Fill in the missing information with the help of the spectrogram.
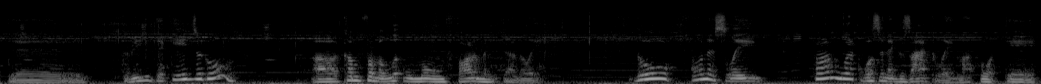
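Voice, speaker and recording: A man's voice: medium pitch, darkish tone, low-quality recording. A man playing a friendly, chatty old tavern keeper in a fantasy audio roleplay, with a folksy, rambling, self-deprecating way of talking to the listener. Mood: friendly, reminiscing. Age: older. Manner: rambling, folksy, hesitant, chuckling aside to a guest.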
